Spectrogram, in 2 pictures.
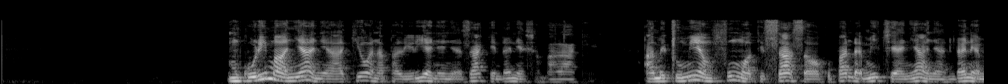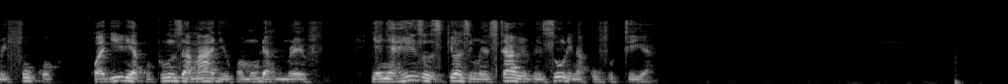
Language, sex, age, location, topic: Swahili, male, 25-35, Dar es Salaam, agriculture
